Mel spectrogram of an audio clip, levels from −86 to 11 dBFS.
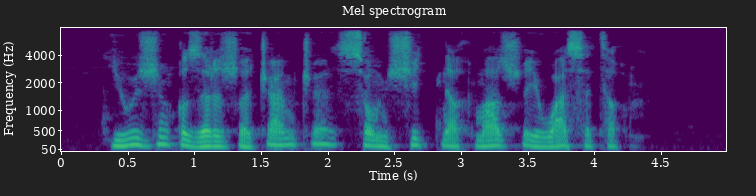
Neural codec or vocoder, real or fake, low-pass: none; real; 7.2 kHz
